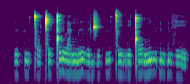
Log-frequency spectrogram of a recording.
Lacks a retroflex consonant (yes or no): yes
